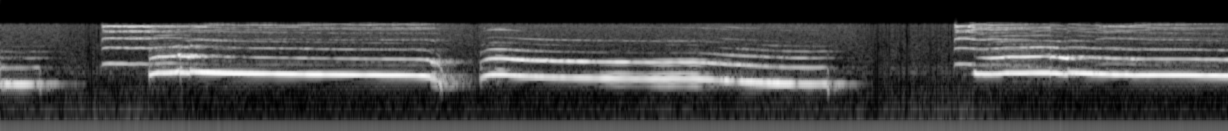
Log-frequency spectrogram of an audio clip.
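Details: Three-year-old Rhodesian Ridgeback named Zari howling in long drawn-out notes, rich in overtones, that slowly fall in pitch, with short pauses between three extended phrases.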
